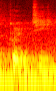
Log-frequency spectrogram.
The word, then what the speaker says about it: petit: the phenomenon in which certain consonants which are written at the ends of words are pronounced in some contexts, like this one, pronounced as petit ami, but not pronounced in other ones, like petit copain, it's not pronounced.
